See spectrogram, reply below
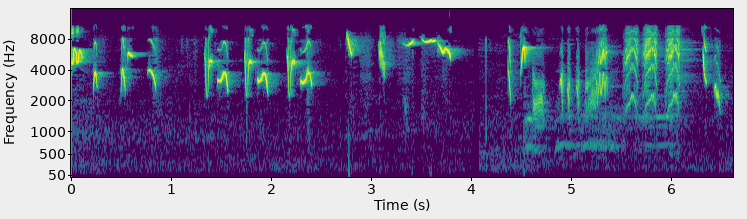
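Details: Anis merah, the orange-headed thrush, in full gacor song while swaying as if drunk: crisp repeated two-part chirps, a thin rising whistle, then dense chattering phrases at the end.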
